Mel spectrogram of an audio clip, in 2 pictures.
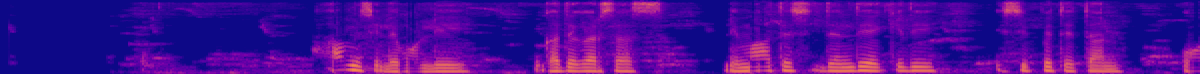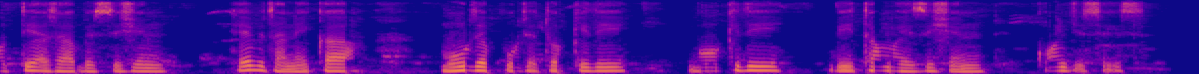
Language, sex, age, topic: Gamo, male, 18-24, agriculture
